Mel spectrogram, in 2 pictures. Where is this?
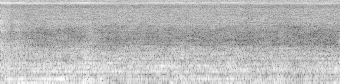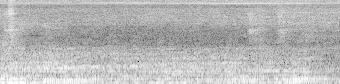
in an elevator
